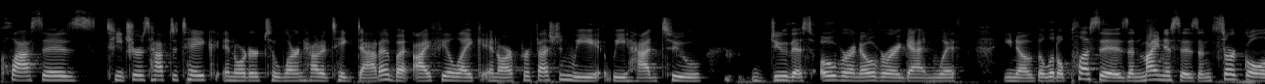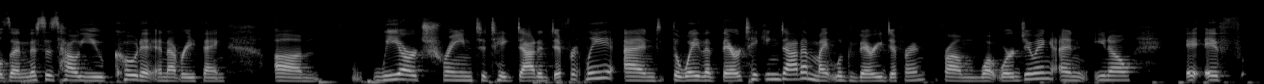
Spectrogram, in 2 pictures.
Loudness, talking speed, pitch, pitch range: -29 LUFS, 180 wpm, 180 Hz, 165-200 Hz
